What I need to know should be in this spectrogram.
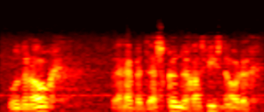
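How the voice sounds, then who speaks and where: An actor playing a courteous, measured male investigator in a Dutch radio drama. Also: fairly low pitch, lively intonation, a bit bright. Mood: conciliatory. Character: courteous male investigator, sceptical but open-minded. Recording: muffled, noisy old radio drama recording.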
